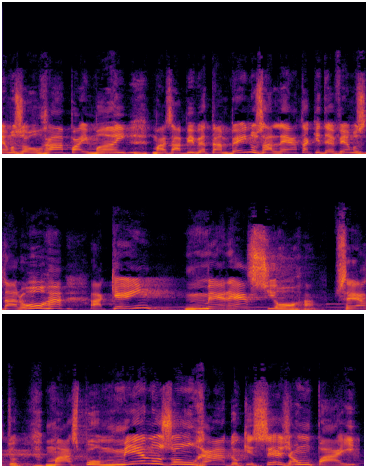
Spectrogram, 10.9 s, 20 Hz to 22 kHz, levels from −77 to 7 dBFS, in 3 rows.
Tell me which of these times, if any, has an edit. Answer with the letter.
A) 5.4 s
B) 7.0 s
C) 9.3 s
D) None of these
D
